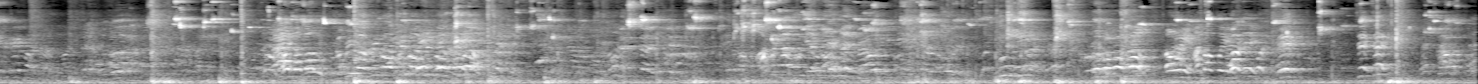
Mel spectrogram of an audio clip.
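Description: Sneakers squeak on a wooden floor.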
